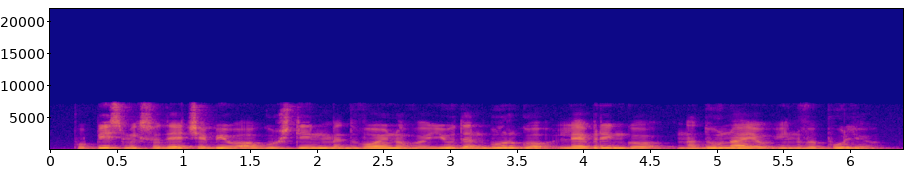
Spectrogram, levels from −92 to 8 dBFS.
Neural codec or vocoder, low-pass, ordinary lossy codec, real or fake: none; 7.2 kHz; none; real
